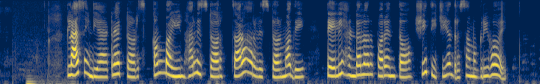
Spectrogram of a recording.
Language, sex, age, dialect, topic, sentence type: Marathi, female, 31-35, Varhadi, agriculture, statement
